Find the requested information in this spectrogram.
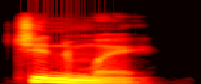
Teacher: त च्या पुढे म आल्यामुळे त च्या जागी त वर्गातील न हे अनुनासिक नैसर्गिक रित्या येतं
